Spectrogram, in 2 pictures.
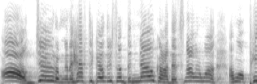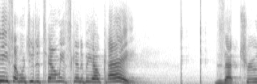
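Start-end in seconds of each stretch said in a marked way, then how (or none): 0.0-6.6 higher and louder mock whining at God; hammed-up loud protest, pitched up; whiny protest. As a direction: complain like a child refusing the hard road. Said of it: "And I'm like".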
